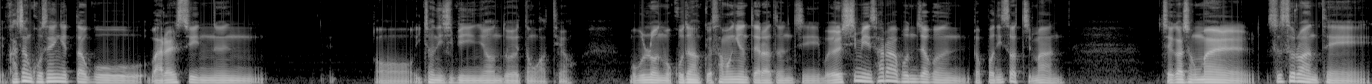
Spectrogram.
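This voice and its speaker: A thirty-year-old man, an office worker and YouTuber, reflecting on his year in an earnest, calm personal monologue. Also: sits low, dry recording, clean studio sound.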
